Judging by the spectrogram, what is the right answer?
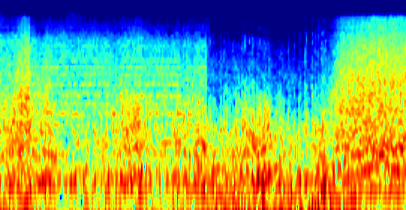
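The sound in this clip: A high-horsepower car engine revving hard during testing, a loud, continuous roar with a steady whining tone that eases briefly midway, then surges back up to full volume.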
